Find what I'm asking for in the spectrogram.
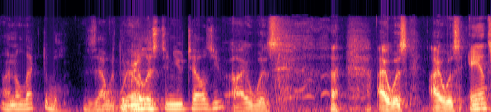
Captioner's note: chuckles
